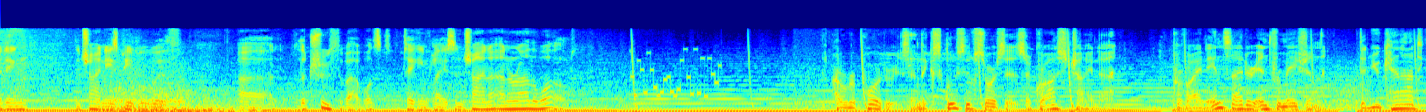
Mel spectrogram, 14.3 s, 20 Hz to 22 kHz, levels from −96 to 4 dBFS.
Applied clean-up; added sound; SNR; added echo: none; none; none; none.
